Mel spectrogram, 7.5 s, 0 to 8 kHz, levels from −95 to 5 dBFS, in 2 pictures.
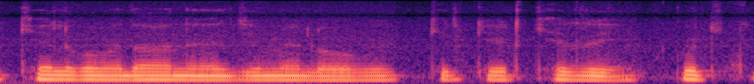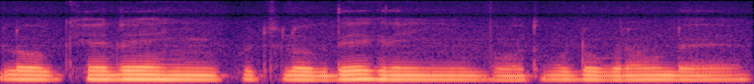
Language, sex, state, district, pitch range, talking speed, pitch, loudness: Hindi, male, Rajasthan, Churu, 105-110 Hz, 190 wpm, 105 Hz, -17 LUFS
